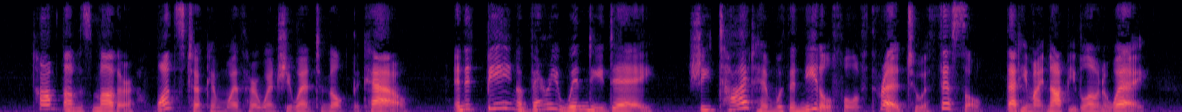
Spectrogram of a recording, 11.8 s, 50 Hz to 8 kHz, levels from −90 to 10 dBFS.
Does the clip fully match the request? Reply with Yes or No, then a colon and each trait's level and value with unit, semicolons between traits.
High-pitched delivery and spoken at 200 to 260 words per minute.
Yes: high, 205 Hz; fast, 205 wpm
